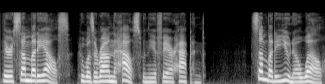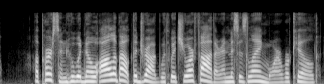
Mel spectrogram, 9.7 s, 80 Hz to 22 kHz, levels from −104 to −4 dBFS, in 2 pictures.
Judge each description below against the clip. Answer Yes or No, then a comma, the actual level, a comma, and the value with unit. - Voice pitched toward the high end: Yes, high, 215 Hz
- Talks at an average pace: No, fast, 210 wpm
